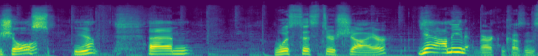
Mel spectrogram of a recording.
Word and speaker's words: Worcestershire: So this is a little bit of Worcestershire sauce. Yeah. Worcestershire.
